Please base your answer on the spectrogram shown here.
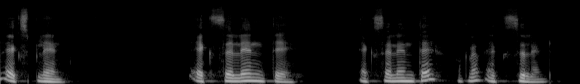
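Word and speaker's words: excelente: दूसरा rule, before consonant, consonant के पहले अगर 21 आता है, 21 के बाद में देखो तो ये कॉन्सोनेंट है प, तो इसको से पढ़ेंगे।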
